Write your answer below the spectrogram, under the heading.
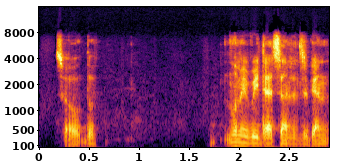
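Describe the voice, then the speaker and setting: A man's very deep, low voice. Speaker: channel host reading a book aloud. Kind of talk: reading aloud with commentary. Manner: casual, halting asides.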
